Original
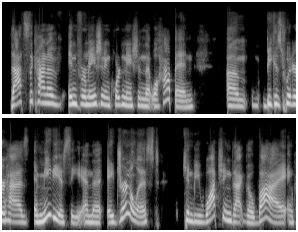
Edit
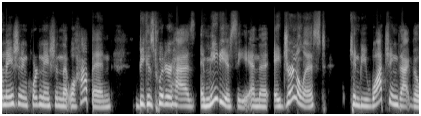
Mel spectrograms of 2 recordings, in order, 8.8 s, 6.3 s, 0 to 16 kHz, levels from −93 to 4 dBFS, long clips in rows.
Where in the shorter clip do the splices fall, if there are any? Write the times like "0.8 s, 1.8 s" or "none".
2.0 s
